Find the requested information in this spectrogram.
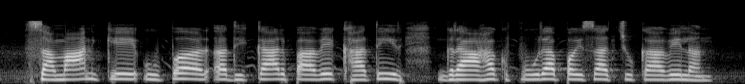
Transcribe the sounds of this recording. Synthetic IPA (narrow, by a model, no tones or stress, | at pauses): samankeupəɾəd̪ʱikaɾpabekʰat̪iɾɡɾaɦəkpuɾapəjsat͡ʃukaβelən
